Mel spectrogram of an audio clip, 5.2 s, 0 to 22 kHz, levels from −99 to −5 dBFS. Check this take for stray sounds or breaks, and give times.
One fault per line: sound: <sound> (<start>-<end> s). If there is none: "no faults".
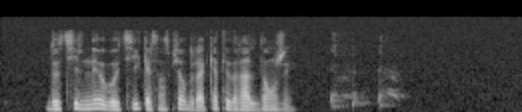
sound: cough (3.3-4.1 s)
